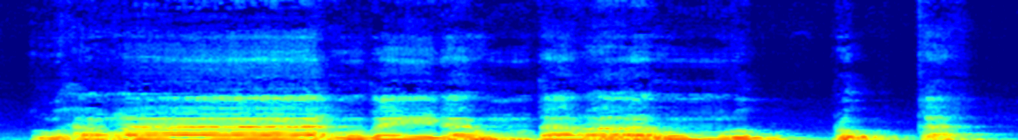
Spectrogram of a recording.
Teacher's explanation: Kafnya ada tasdid, double bacanya.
